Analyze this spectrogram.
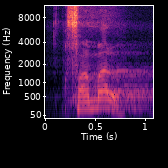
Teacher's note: masuk pada huruf lam tanpa mendengung, tanpa ditahan lama-lama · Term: idgham bila guna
